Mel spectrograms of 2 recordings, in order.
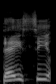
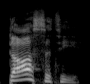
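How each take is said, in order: First: The name has no 't' sound near the end. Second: The name has an extra 't' sound near the end. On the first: The speaker calls it right. "It's just Brendan Dacey" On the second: The speaker calls it wrong. "He says Darcity. There's no T"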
